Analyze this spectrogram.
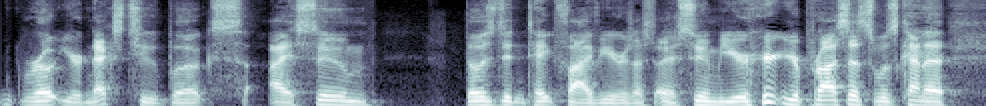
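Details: Adult male speaker; typical speech.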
